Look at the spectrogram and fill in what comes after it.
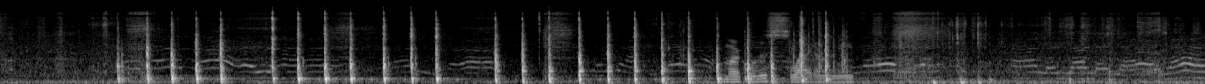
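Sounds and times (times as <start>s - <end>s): rapid hammering on wood: 1.2s - 8.5s.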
